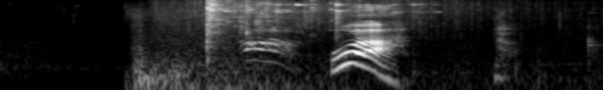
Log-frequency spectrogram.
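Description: A fire bursts into a roaring blaze.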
